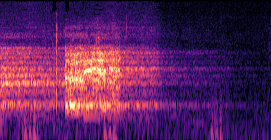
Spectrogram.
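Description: Necrophonic ghost-box app playing through a phone speaker: garbled, radio-like snatches of sound with reverb added. One burst ends at the start, a second comes about half a second in, and it trails off in a long reverb fade.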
